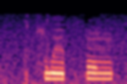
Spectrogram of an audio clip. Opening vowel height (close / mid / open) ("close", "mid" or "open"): mid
